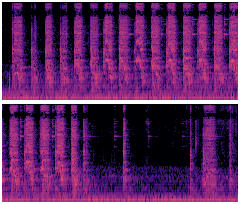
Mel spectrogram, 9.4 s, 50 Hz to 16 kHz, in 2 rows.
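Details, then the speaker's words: 2021 Toyota 4Runner TRD Off-Road Premium with King shocks, about 50,000 miles: sharp high squeaks about three a second as the body is rocked, worse on the driver's side and worsening for months; owner thinks shocks bone dry, dry control arm bushing. "It was progressively getting worse the last few months, and I think they're pretty much bone dry now."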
